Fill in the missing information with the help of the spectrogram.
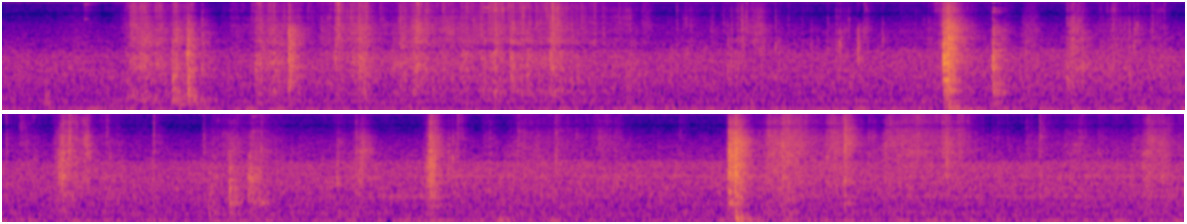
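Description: Scattered clicks and knocks of equipment being handled, with two louder knocks about seven and fourteen seconds in, over a steady low hum.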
